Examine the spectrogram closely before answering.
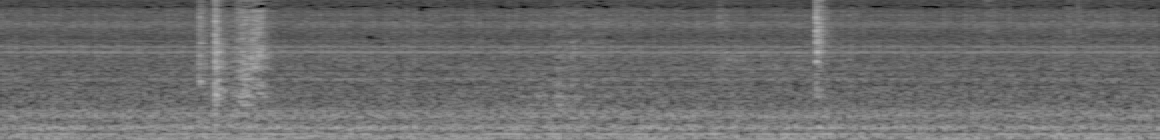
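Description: Steady machine hum in a small room, with a few light clinks of utensils or hands on metal plates: one at the start, a quick pair about a second in, and one around four seconds in.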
